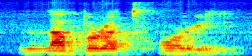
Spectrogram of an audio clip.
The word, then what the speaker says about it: laboratory: correctly which is a laboratory maybe you can just stress the o there parallel d o only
